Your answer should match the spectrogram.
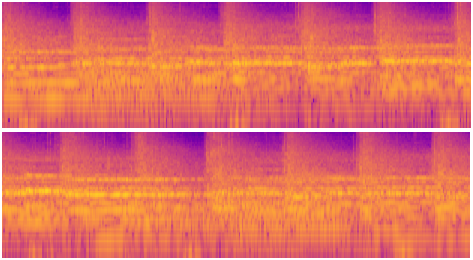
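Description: Boys' choir singing a Chinese children's song in Mandarin. A sharp beat sounds about once a second beneath the voices.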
